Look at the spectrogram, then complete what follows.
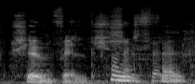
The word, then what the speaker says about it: Schoenfeld: Schoenfeld. Qué bien se pronuncia.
